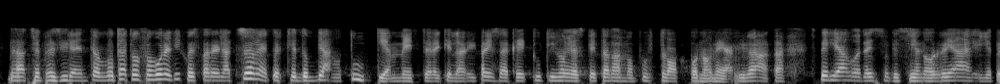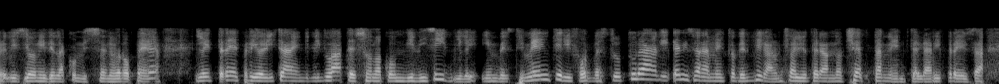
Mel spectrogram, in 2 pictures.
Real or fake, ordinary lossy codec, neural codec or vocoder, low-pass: fake; none; codec, 16 kHz in and 24 kHz out, 0.6 kbps, FireRedTTS-2 codec; 5.4 kHz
